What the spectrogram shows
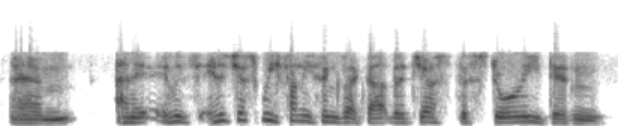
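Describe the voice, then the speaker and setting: A church minister, appearing as a guest on a radio interview, recounts events hesitantly and repeats his words. His voice is on the high side and a little fast, coming through a tinny, dry phone line.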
